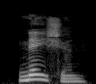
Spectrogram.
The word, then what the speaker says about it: nation: Nation, nación. Temptation, tentación. Duration, duración. Admiration, admiración. – Observe que las palabras que terminan en shun se acentúan en la sílaba anterior a shun.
